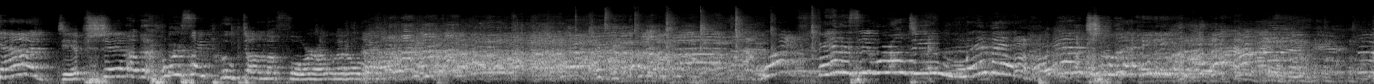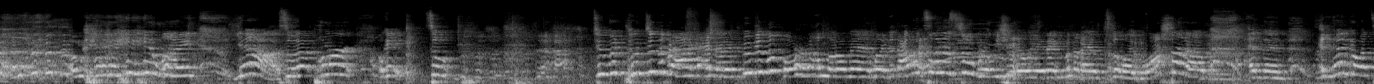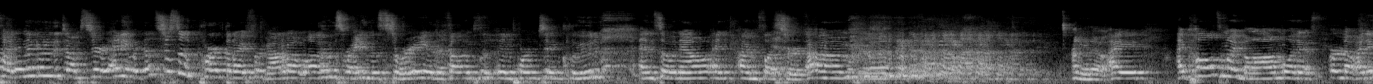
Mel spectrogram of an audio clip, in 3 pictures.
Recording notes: This week’s episode features two live stories.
